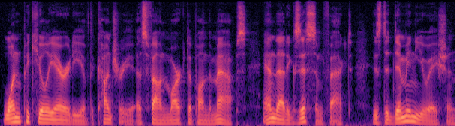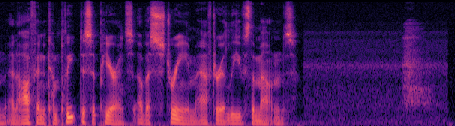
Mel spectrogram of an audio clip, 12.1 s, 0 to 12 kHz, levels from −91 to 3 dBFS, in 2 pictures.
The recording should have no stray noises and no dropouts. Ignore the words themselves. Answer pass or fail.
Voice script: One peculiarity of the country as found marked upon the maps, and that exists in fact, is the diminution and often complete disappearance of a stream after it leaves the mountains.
fail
